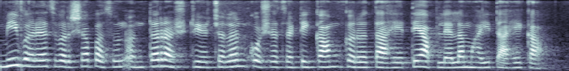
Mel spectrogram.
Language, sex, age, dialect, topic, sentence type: Marathi, female, 36-40, Standard Marathi, banking, statement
